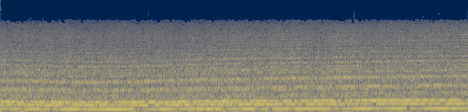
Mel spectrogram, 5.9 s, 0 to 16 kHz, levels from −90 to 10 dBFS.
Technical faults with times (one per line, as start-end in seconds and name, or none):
0.00-5.85 wrong sample rate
